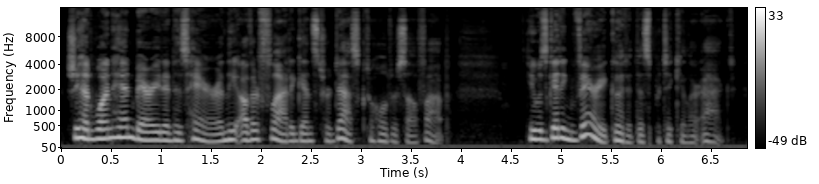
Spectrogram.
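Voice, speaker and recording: A woman's voice: fairly low pitch, animated, quick pace, no echo, studio quality. A woman narrating scripted fiction as an audiobook reader.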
